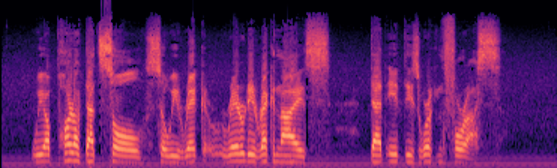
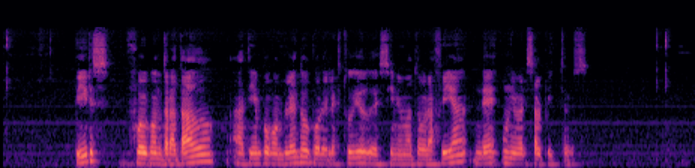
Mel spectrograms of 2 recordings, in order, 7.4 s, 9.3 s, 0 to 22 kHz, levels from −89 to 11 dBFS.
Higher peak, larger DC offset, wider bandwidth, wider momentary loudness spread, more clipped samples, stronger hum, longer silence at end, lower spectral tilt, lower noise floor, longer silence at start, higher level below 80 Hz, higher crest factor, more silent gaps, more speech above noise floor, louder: first, 0 dBFS vs -4 dBFS; neither; first, 16 kHz vs 10.5 kHz; second, 9 LU vs 13 LU; neither; first, 60 Hz at -45 dBFS vs none; second, 0.75 s vs 1.5 s; second, -1.5 dB/octave vs -5.5 dB/octave; second, -46 dBFS vs -64 dBFS; second, 0.45 s vs 1 s; first, -50 dBFS vs -62 dBFS; second, 14 dB vs 20 dB; neither; second, 34 dB vs 41 dB; first, -12 LUFS vs -24 LUFS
